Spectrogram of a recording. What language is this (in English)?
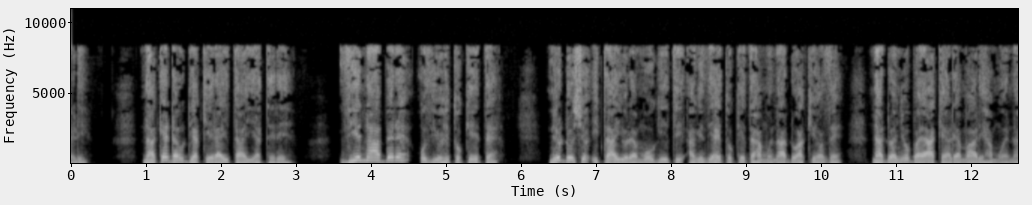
Kikuyu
